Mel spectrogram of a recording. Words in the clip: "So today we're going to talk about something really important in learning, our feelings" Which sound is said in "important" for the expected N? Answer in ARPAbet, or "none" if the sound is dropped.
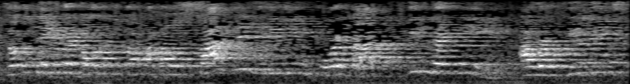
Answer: none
